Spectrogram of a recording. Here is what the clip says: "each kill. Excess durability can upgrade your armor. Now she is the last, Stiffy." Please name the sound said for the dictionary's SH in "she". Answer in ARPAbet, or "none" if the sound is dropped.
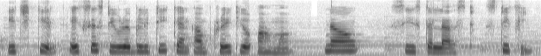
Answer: S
